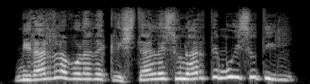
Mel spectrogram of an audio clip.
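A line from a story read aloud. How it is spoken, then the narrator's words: Dreamy explanation. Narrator (Spanish): explicó en tono soñador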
